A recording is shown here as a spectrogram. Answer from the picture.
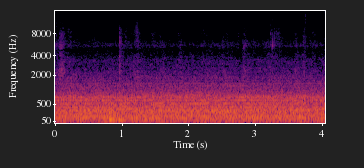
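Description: Steady low room hum with faint, brief crinkles of a paper-wrapped butter stick being rubbed over the tops of hot biscuits.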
